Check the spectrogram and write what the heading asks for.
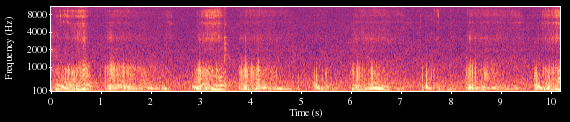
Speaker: yep that would be snoring she definitely got that from the day ringer side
